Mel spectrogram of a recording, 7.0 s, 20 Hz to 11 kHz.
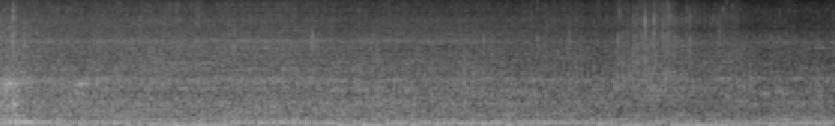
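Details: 2007 Ford Crown Victoria V8 idling unevenly with a lumpy low rumble that stumbles now and then: misfire on cylinder 8. It began after the car shook hard while passing on the highway and came home in limp mode.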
